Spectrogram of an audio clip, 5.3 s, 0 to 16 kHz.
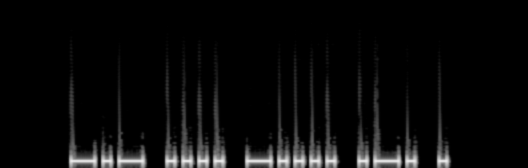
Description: Morse code, heard as a keyed tone, about 15 wpm, 700 Hz. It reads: KH6RE
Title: USA Call Signs - 5 Characters - Repeated 2x - 15wpm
